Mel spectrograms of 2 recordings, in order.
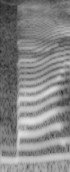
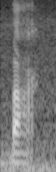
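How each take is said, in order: First: The name is said the Brazilian way. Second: The name is said the foreign way. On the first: This is the pronunciation adopted locally. "aqui nós adotamos a pronúncia Bach" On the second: This is how people abroad say it. "Lá fora eles falam Bach, porque é B A C H, né, como músico"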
